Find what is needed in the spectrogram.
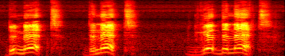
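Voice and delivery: loud, high-pitched calls for help; urgent shouting. Acted. Old fisherman calling to a passer-by for the net, urgent shouting. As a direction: shout it urgently across the water. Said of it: "and he just said".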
